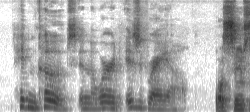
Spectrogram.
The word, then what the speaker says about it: Israel: words together, is real, if you said them together, it's like saying Israel. You know, because the way Americans say it, we say our words quick and run them together. So we say Israel. So that sounds like is real.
